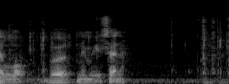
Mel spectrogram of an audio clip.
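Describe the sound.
Typing code on a computer keyboard in a text editor: quick, light key clicks that follow a voice speaking at the start.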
